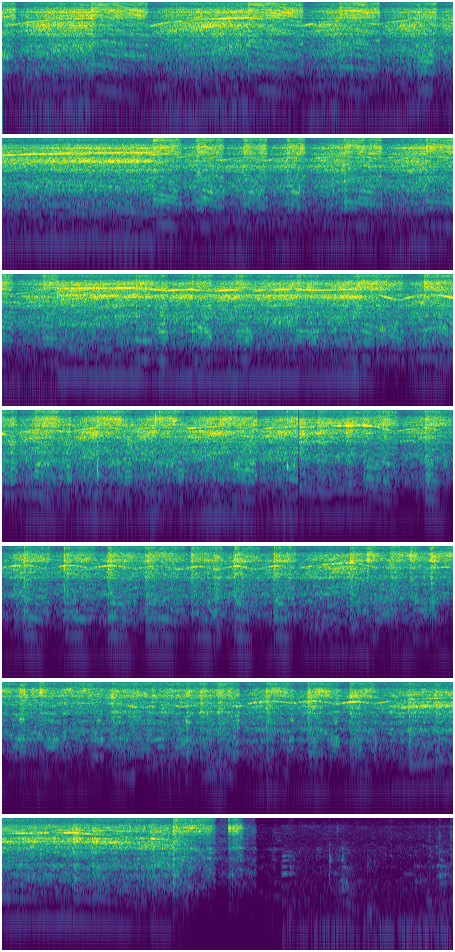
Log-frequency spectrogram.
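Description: Angle grinder with a sanding disc grinding a wooden axe handle, the wood rasping under the disc. The motor's whine dips and recovers in pitch over and over as the disc is pressed into and eased off the wood, and it stops abruptly near the end.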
